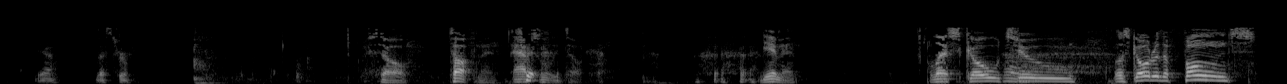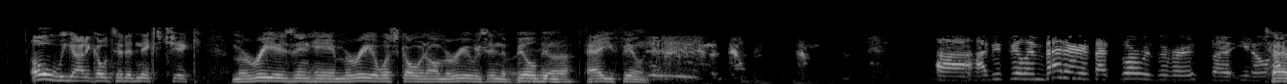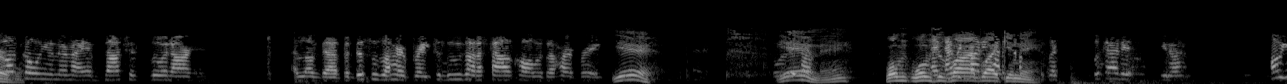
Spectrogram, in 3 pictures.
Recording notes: Post Game Show. Take phone calls from fans around the world!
